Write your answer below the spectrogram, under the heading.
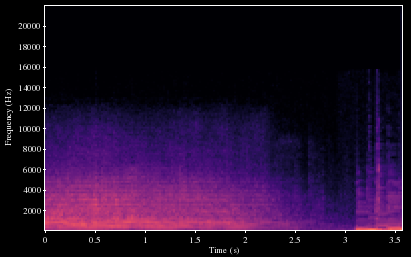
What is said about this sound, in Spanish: El vapor presiona sobre unos émbolos. Los émbolos impulsan unas bielas. Las bielas mueven las ruedas. Cosa de juguete, que no podría intimidar a nadie.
